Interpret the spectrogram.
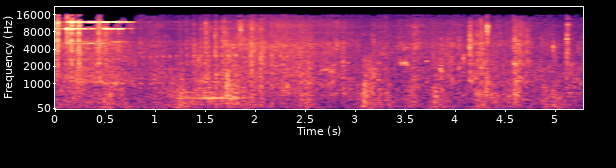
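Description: Sound effect of a logo intro: a steady rain-like hiss with scattered faint crackles, trailing after a whoosh and boom.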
